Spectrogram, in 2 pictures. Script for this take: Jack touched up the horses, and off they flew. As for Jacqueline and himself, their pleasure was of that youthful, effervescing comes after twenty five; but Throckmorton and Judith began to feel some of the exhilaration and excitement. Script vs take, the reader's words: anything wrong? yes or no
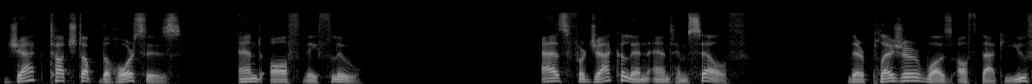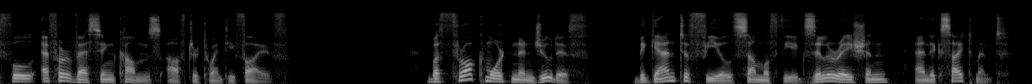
no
